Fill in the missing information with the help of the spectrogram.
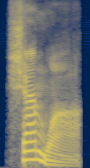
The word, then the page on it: chamois: British English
